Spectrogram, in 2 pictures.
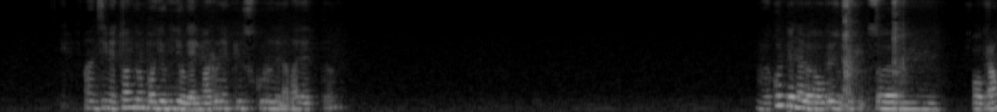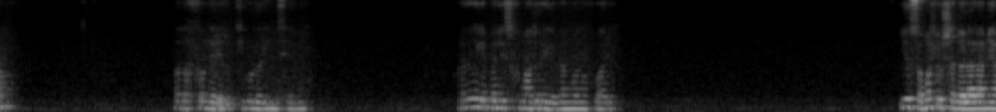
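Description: A young woman talks calmly, in short bursts with pauses.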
